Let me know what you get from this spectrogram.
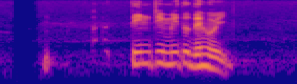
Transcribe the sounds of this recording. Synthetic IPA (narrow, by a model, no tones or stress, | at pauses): t̪inʈimɾit̪od̪eɦoj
